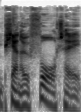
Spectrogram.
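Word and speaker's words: pianoforte: And of course, in the music trivia section, that should have been piano forte, but Eloquence mispronounced it.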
